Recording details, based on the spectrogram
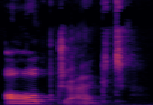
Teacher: if you put the stress in the beginning of this word the O becomes emphatic it becomes along all we say object and it's a noun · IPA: /'ɑ:bdʒəkt/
